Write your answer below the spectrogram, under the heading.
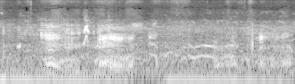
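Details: Labrador puppy and rottweiler fighting: rough rasping growls with a wavering, whine-like tone beneath, broken by short sharp yelps, over a steady low hum and background voices.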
